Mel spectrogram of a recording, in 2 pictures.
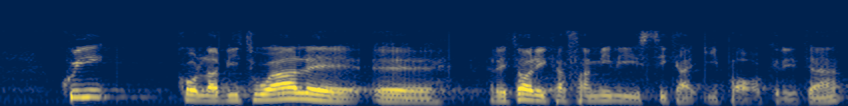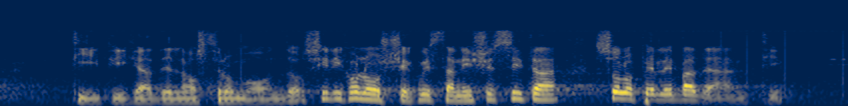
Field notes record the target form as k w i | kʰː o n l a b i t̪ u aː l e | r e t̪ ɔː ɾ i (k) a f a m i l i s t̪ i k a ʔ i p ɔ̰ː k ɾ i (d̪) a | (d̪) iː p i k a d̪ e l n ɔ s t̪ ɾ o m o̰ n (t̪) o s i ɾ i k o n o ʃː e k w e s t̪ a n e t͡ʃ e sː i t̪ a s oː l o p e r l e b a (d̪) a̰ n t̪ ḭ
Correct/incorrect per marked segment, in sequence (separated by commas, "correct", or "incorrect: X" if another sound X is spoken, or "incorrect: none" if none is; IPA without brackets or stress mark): correct, incorrect: t̪, incorrect: t̪, incorrect: d̪, correct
